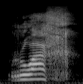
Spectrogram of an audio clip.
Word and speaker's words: ruach: apúntalo en el hebreo con ch se pronuncia la ch en el hebreo como j ruaj y la palabra neuma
